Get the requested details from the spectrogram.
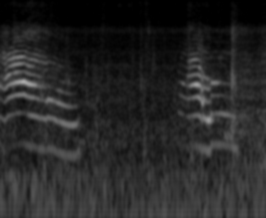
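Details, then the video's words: Stray cat back after neutering (TNR), giving two harmonic meows that start high and slide downward, each under a second long, with a faint clatter between them in a quiet setting. "중성화(TNR)하고 돌아온 길고양이 반응은?"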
